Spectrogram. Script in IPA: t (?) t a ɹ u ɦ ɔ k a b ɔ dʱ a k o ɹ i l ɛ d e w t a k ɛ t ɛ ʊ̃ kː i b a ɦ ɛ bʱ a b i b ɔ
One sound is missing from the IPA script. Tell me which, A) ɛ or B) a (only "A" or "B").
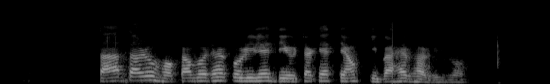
B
